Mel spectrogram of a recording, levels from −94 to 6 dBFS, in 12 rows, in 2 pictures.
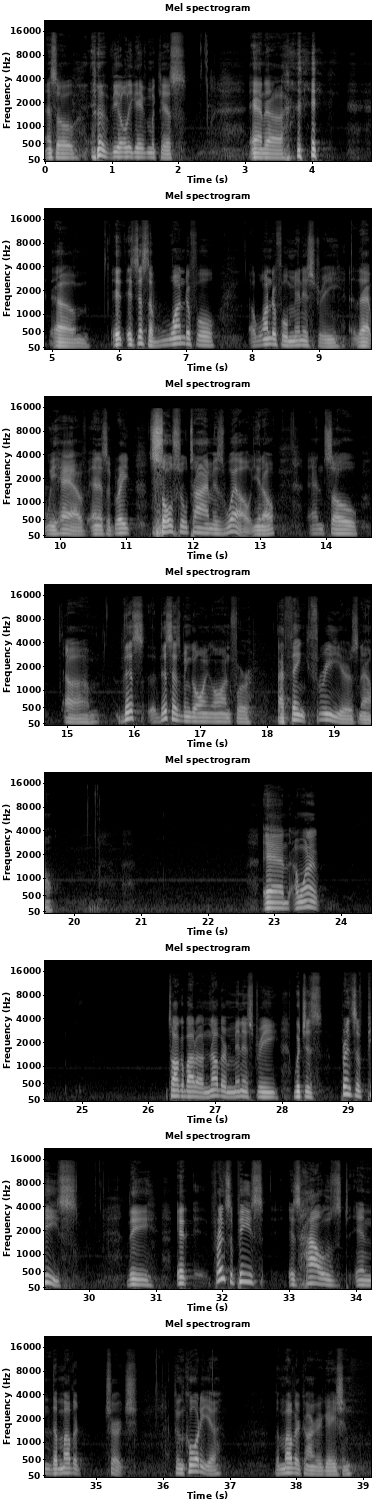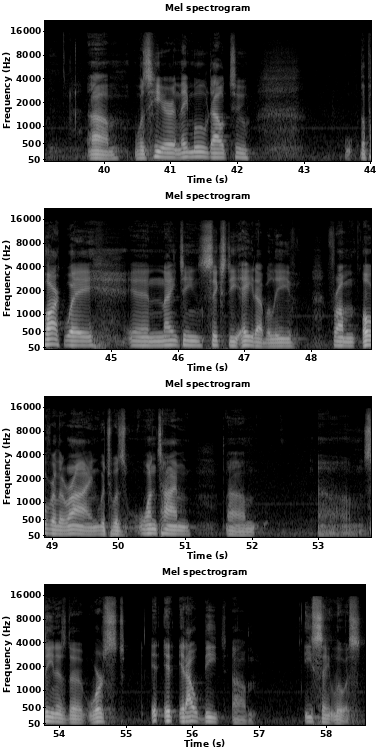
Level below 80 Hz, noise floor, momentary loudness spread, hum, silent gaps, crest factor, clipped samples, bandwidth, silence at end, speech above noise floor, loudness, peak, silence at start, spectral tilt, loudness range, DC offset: -66 dBFS; -78 dBFS; 15 LU; none; none; 24 dB; under 0.1%; 15.5 kHz; 0.1 s; 44 dB; -34 LUFS; -10 dBFS; 0 s; -5 dB/octave; 6 LU; under 0.1%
